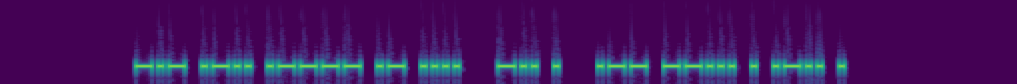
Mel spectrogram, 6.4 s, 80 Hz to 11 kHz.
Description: Morse code, heard as a keyed tone, about 34 wpm, 700 Hz. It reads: KL1AH DE W7ELE
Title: USA Callsign DE Callsign 35wpm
